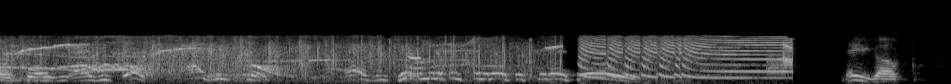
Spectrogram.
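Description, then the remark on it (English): A loud canned celebration effect: a roaring, cheering crowd with clapping, then a run of blaring air horn blasts with bending pitch, ending abruptly, followed by a short final burst. “So I'm going to give myself some applause for that.”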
